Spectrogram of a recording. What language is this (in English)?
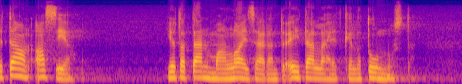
Finnish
